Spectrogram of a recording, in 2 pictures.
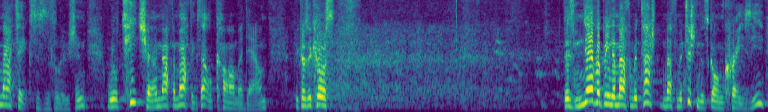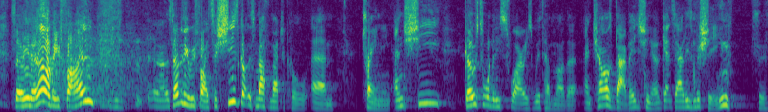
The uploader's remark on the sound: Recorded at TEDxImperialCollege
